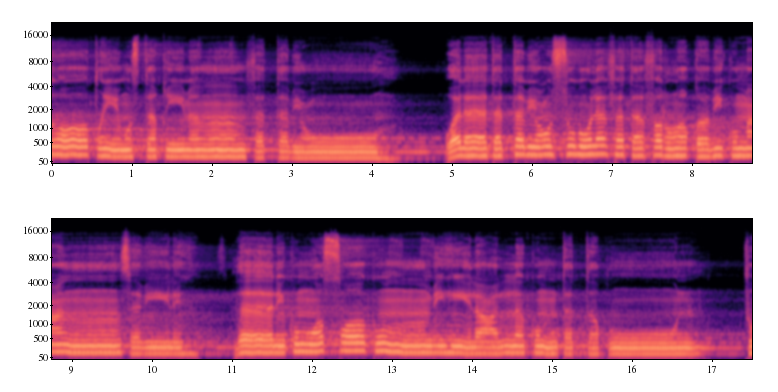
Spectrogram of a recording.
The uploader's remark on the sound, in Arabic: هذا التسجيل من صلاة التراويح. Ramadan 2021.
